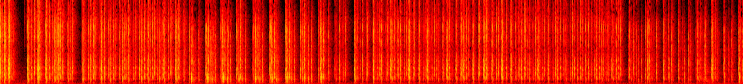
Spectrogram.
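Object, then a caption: Smartphone glass screen. Long red nails tap rapidly on the glass screen of a small flat smartphone or small tablet in a teal and brown case, held upright in both hands. The result is a dense, fast stream of sharp, bright clicking taps with almost no low end, each click dying away almost instantly, broken by a few brief pauses.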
